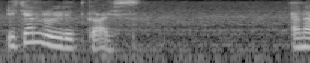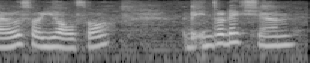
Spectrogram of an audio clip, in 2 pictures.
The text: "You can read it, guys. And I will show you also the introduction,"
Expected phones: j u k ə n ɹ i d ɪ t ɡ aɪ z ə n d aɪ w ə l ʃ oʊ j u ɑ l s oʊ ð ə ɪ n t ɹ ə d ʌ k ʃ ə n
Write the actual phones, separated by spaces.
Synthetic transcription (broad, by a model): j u k ə n ɹ i d ɪ t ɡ aɪ s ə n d aɪ w ə l s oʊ j u ɑ l s oʊ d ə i n t ɹ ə d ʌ k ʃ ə n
